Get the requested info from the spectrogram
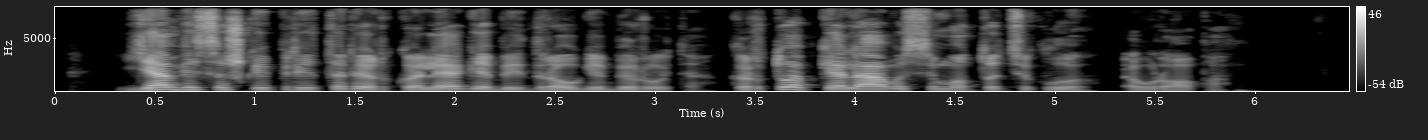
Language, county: Lithuanian, Vilnius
